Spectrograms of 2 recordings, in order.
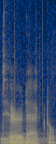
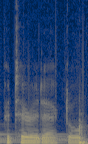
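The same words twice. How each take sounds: First: The word begins with a silent p. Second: The word begins with a sounded p. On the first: The speaker calls it right. "I have to think about it to say pterodactyl" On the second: The speaker calls it wrong. "I just pronounce it how it's spelled"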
